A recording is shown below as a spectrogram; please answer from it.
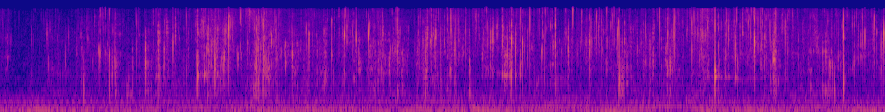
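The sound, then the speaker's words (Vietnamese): Crunching from a man chewing something hard, a dense run of crisp crackling snaps and crunches, fairly faint and irregular throughout, with no talking. “Cơ miệng của ông bắt đầu di chuyển, âm thanh phát ra rồn rột, tựa như đang nhai cái gì.”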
